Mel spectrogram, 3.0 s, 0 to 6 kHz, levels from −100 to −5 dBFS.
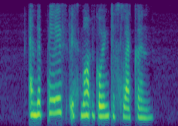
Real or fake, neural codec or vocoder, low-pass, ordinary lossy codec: fake; codec, 24 kHz, 1.5 kbps, HILCodec; 5.4 kHz; none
